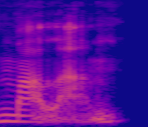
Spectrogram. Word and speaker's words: malam: So we're looking at the 3 to 5:00 pm and then once it's sunset to evening it's malam sal malam and that's m a l a m and malam could mean good evening and good night.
